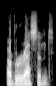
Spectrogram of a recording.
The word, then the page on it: arborescent: American English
